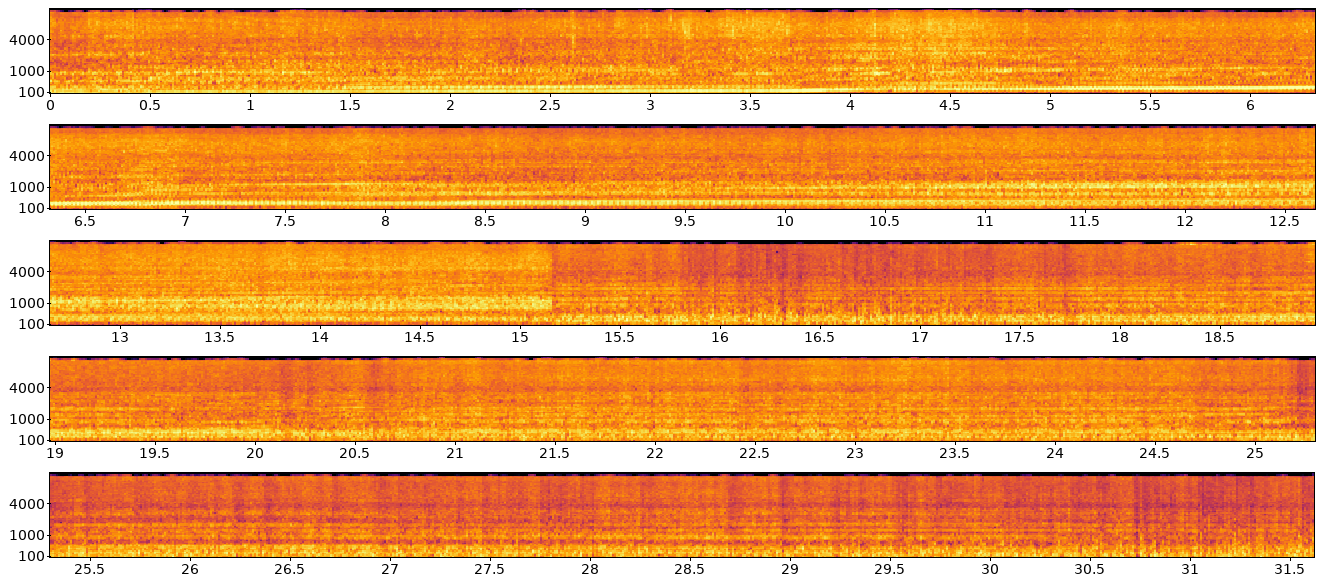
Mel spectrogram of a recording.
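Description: Motorboat engine speeding up, its pitch rising steadily for about fifteen seconds, then switching abruptly to a steady cruising pitch.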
